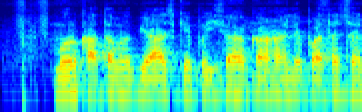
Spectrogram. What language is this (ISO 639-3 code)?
hne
